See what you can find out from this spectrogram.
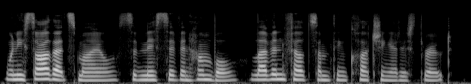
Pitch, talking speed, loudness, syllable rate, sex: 205 Hz, 190 wpm, -20 LUFS, 5.5 syllables/s, female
